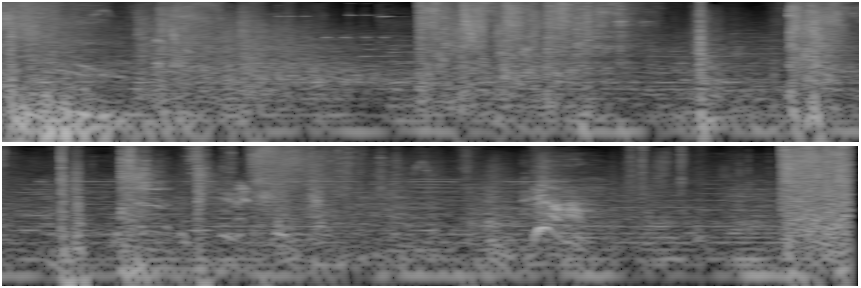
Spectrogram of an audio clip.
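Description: Henchmen firing guns in Marvel's Spider-Man Remastered, rapid bursts of gunfire mixed with crashes, thuds and impacts over dense game music and effects, loud and continuous throughout.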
